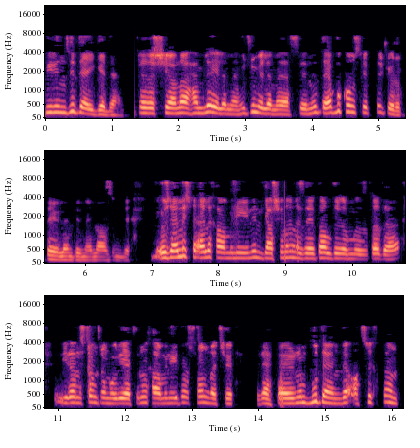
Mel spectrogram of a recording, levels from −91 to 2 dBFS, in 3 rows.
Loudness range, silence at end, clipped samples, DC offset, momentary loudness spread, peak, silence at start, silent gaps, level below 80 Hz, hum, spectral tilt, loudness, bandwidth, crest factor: 3 LU; 0.1 s; under 0.1%; under 0.1%; 11 LU; -4 dBFS; 0 s; none; -72 dBFS; none; -4.5 dB/octave; -20 LUFS; 7.6 kHz; 16 dB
